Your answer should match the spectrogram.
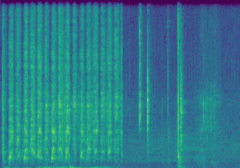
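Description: Flat hand file rasping on the plastic dash panel opening in quick, even strokes, about ten a second, for about two seconds, widening the cut-out so a switch will fit. Then a few light clicks.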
